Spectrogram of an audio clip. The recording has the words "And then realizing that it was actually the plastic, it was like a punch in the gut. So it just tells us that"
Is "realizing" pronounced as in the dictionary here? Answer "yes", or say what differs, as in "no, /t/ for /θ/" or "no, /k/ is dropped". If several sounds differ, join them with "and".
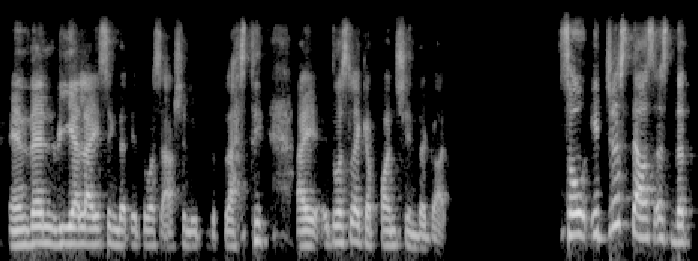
no, /s/ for /z/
